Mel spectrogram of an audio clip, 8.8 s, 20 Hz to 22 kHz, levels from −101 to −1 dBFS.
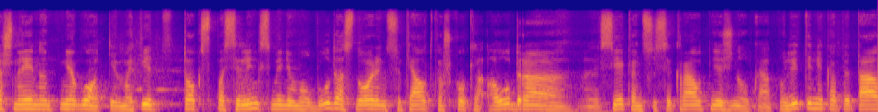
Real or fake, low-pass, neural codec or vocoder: fake; 14.4 kHz; codec, 32 kHz, 1.9 kbps, SNAC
